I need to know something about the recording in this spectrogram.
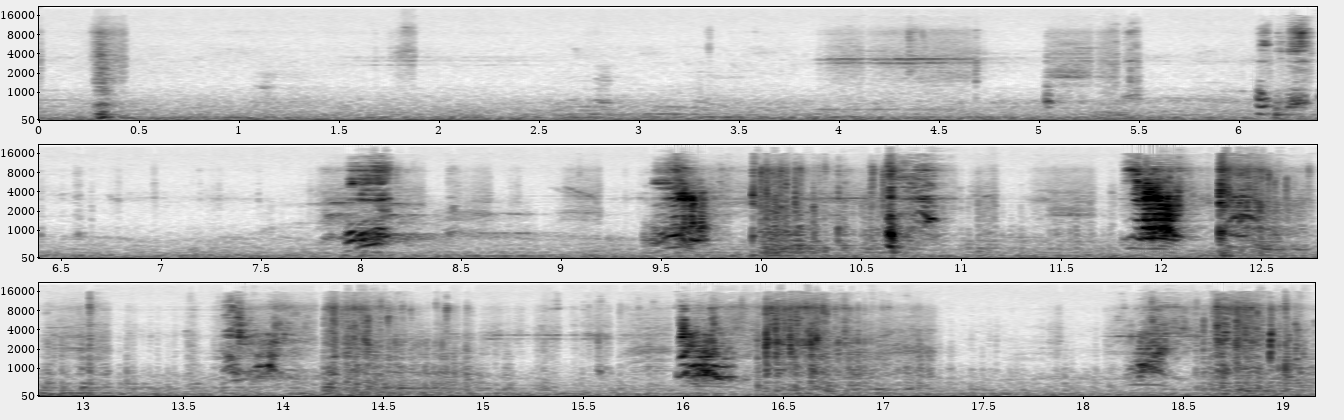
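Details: Kunjal kriya (Vaman Dhauti) yogic cleansing: after drinking about six glasses of warm saline water, vomiting induced with fingers pressed on the back of the tongue; low room hum, scattered gagging and retching bursts with splashing water.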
